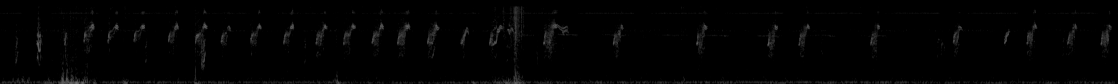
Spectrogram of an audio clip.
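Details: Stripe-throated bulbul nestling while the parents feed it. Dense runs of quick, high, descending chirps repeat several times a second. There are two short knocks or rustles, and the pace slows toward the end.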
